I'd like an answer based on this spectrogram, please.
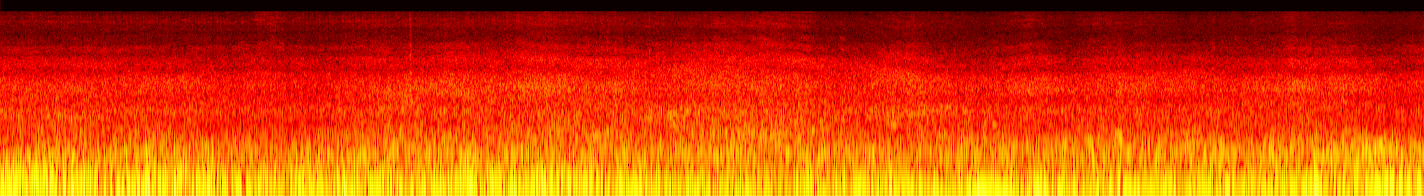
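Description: Steady road traffic noise, with wind rumbling on the microphone.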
